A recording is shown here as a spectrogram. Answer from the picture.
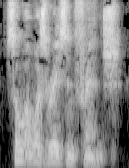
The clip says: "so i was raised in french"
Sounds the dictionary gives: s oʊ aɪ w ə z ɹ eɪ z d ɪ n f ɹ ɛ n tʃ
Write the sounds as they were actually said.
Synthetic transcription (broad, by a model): s oʊ aɪ w ə z ɹ eɪ z d ɪ n f ɹ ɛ n tʃ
